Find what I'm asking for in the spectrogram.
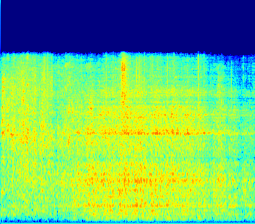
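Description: A train rolls steadily along the tracks, its wheels clattering in a dense, continuous rumble with a faint rhythmic clickety-clack, loud and unbroken throughout with no voices.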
